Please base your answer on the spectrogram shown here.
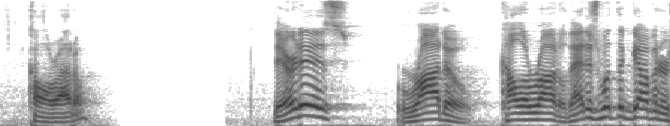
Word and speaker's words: Colorado: us to settle the debate on how you pronounce the name of our state Colorado Colorado what if the right answer is something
